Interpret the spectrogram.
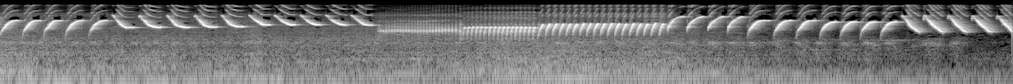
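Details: Training song of a Belgian canary: bursts of descending whistled sweeps, a buzzy low tour, then a fast rattling trill, and the falling sweeps return in quick repeated sets.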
